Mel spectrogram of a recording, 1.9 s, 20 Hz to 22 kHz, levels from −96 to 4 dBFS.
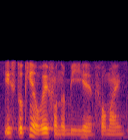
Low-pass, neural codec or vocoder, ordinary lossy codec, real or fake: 3.6 kHz; none; none; real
